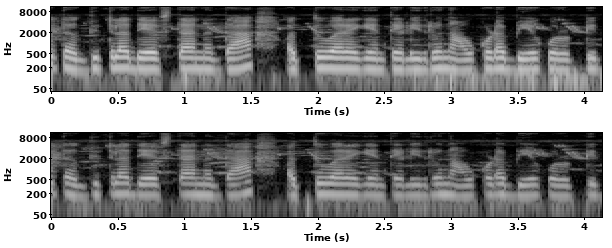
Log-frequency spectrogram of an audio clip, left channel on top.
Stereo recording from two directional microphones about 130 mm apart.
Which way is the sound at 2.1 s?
40° left (ahead or behind).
